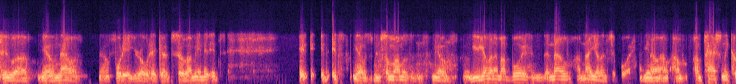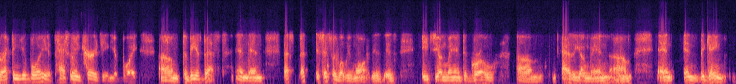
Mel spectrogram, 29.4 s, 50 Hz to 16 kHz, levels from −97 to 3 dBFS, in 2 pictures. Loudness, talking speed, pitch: -16 LUFS, 175 wpm, 115 Hz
